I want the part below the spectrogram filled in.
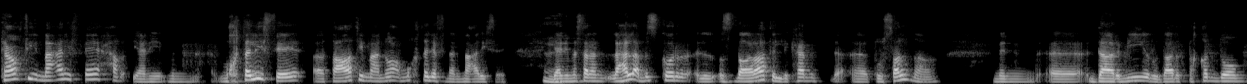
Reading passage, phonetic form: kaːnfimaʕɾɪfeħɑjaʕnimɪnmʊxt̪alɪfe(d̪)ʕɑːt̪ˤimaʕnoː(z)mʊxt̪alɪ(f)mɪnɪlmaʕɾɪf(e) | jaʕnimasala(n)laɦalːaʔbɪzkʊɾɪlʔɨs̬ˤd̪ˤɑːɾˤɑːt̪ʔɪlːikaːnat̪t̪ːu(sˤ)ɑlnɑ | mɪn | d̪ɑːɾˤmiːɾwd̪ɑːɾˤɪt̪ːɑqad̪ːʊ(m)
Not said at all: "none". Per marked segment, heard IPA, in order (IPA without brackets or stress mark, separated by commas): t̪, ʕ, f, e, n, sˤ, m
